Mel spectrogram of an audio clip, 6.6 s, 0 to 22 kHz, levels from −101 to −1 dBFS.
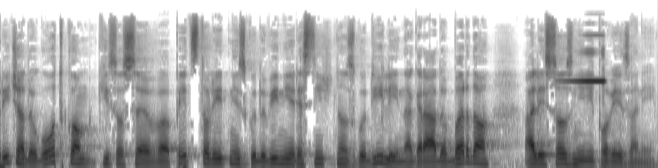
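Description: Around 5.55 s a loudspeaker feedback squeal kicks in: the mic is catching its own speaker, and at 3 kHz the loop gain tips past one. The tone swells over roughly a third of a second, ending up a few dB above the speech, and cuts out at 6.08 s.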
